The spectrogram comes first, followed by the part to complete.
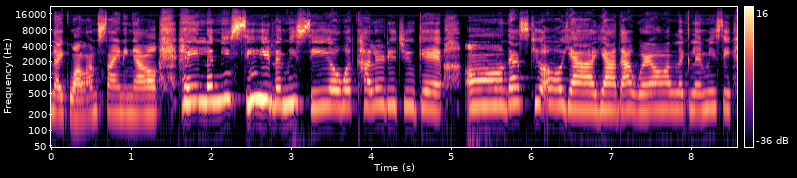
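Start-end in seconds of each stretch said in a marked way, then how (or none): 1.6-8.5 high, sing-song put-on girly voice; fawning receptionist. Receptionist admiring the son's braces, fawning. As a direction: coo in a mock-sweet high pitch.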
